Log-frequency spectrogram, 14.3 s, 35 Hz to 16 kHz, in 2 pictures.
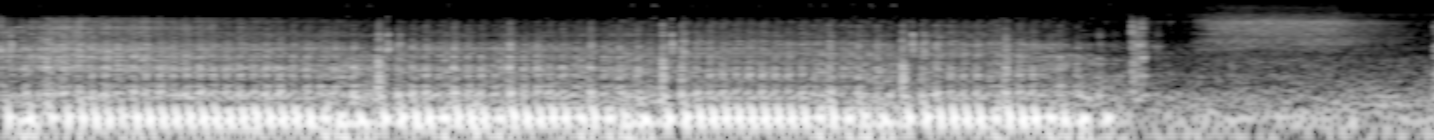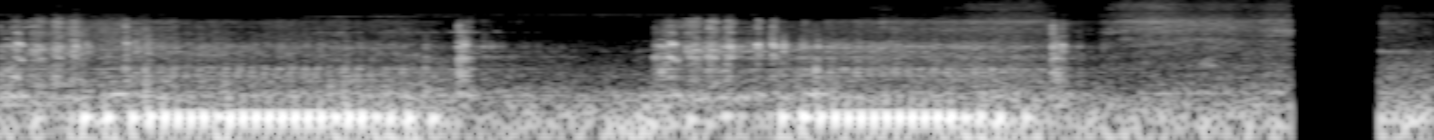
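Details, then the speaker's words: Yamaha MT-15 motorcycle fires and runs a few seconds then dies, restarting and cutting out repeatedly; owner says it also stalls when slowing for speed breakers in second or third gear. Engine stalls after starting, cause not found. "நீங்க பாத்திருப்பீங்க இந்த மாதிரி நான் start பண்ணும்போது app ஆகுது."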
